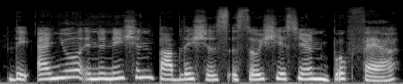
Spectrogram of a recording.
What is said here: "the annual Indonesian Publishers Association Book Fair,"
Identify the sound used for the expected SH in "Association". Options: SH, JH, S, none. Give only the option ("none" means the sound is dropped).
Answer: S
